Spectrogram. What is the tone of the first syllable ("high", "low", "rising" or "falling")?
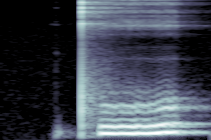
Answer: rising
